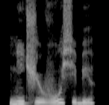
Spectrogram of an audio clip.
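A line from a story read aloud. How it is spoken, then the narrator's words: Drawling aloud. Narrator (Russian): протянул Артур вслух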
